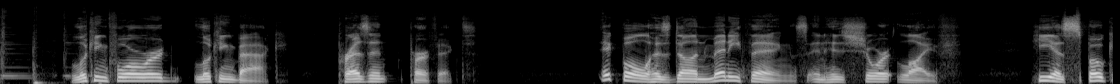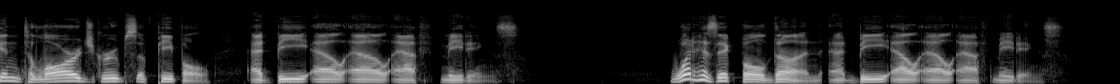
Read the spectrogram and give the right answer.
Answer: He has spoken to large groups of people at BLLF meetings.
